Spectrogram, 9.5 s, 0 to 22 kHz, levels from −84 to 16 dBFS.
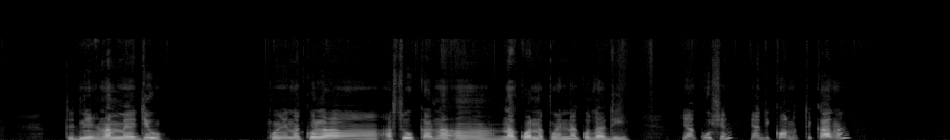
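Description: No technical faults can be heard in this recording.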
